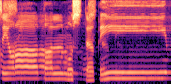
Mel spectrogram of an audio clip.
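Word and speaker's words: الصراط المستقيم: Ronya panjang tapi 2 harokat saja. Ihdinas siratal mustaqim. Oke, kalau gitu gampang kan kalau yang di sini ihdinas siratal mustaqim.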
